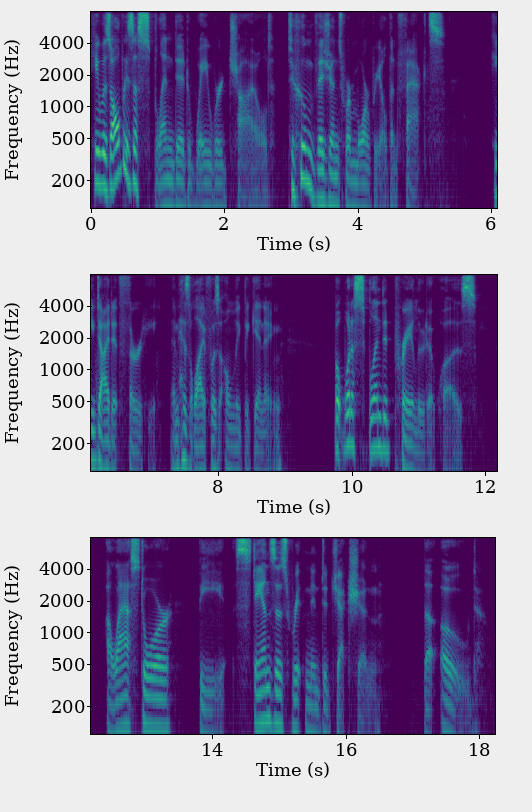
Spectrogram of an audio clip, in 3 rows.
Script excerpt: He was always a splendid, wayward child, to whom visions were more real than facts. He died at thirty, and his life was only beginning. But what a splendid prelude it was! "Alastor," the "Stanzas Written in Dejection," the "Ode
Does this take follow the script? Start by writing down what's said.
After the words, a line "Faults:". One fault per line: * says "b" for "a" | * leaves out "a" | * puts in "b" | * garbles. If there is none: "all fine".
He was always a splendid, wayward child, to whom visions were more real than facts. He died at thirty, and his life was only beginning. But what a splendid prelude it was! "Alastor," the "Stanzas Written in Dejection," the "Ode
Faults:
all fine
